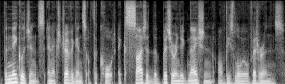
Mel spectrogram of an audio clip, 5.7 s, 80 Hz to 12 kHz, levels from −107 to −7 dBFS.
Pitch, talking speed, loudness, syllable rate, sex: 105 Hz, 160 wpm, -20 LUFS, 5.8 syllables/s, male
